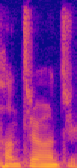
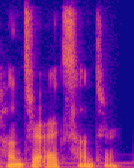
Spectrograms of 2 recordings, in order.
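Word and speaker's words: Hunter × Hunter: there we are where's pronounced hunter hunter not hunter x hunter i'm just reading and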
